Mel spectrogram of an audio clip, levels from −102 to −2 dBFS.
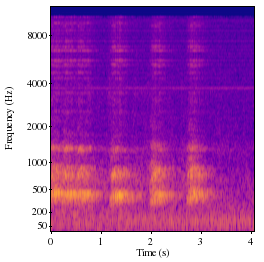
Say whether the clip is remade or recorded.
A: remade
